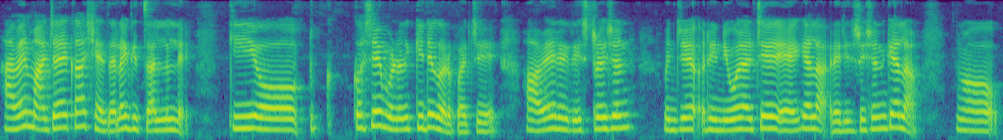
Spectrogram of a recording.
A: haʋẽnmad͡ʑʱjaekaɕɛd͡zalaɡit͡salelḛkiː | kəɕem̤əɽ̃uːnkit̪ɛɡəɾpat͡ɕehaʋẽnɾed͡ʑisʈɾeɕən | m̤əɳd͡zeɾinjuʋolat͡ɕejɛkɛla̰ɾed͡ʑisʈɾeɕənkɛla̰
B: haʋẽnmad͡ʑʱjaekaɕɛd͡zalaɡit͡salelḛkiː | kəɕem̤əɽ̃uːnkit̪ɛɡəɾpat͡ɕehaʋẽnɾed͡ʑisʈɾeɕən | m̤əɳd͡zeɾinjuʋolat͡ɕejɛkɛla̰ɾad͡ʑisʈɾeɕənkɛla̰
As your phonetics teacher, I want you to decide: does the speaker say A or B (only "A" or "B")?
A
